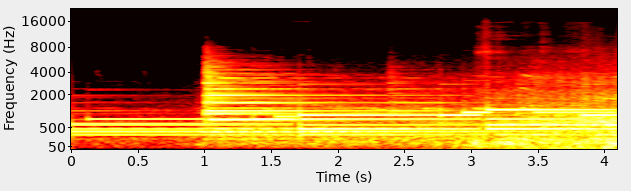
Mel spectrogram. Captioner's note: clock tower chimes; streetcar rattles on tracks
